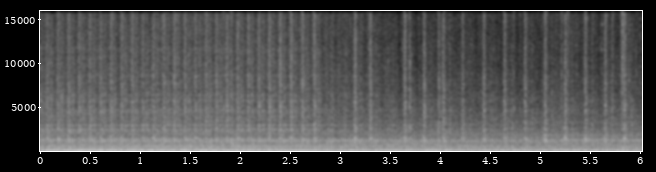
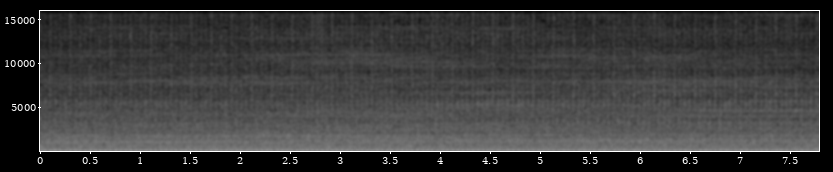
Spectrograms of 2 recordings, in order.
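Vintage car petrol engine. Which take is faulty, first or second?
first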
